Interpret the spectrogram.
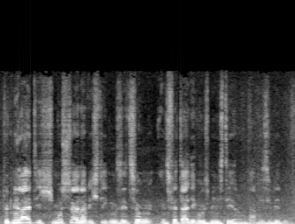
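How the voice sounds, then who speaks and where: An actor playing a powerful, smug arms dealer in a crime radio drama, condescending and self-assured. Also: male voice, a little high, little pitch movement, fast, natural voice. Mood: smug, mocking. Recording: clear background outdoor and vehicle noise.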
